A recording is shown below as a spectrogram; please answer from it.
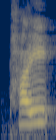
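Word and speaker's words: π: 4 이 문제는 요 어떻게 읽으시면 되냐면 요 그리스 본자 이고요 있는 방법은 파이 라고 읽어주시면 됩니다 그리고 이 파이는 요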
